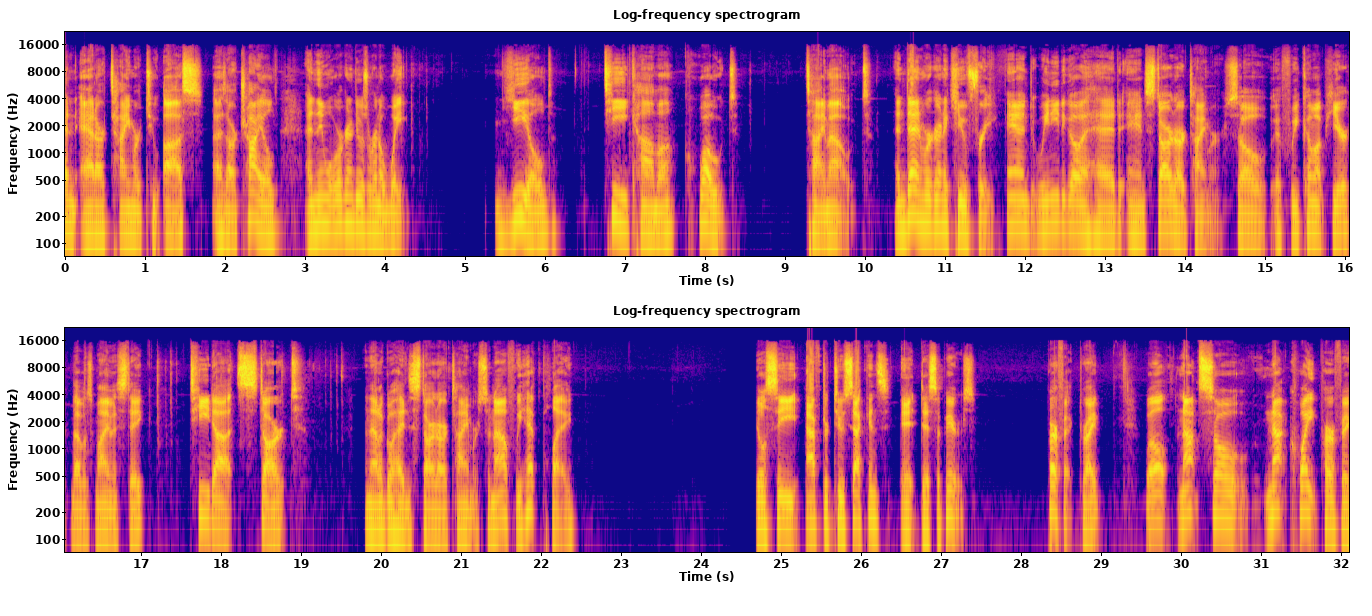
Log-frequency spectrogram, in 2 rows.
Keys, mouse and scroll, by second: 3.8-9.3 typing, 9.9 Right, 10.2 Return, 11.2-12.1 typing, 11.7 click, 14.2 click, 14.8 click, 16.2 Return, 16.8-18.7 typing, 19.3 ctrl+s, 20.8 click, 21.9 click.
